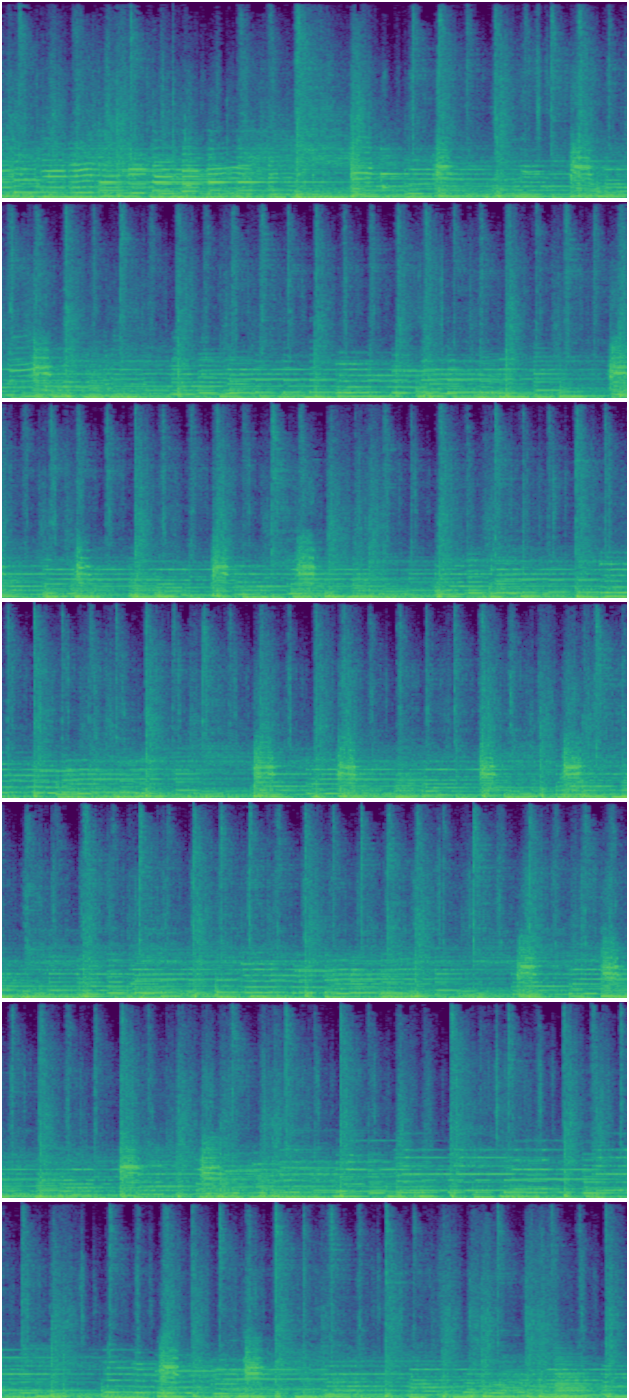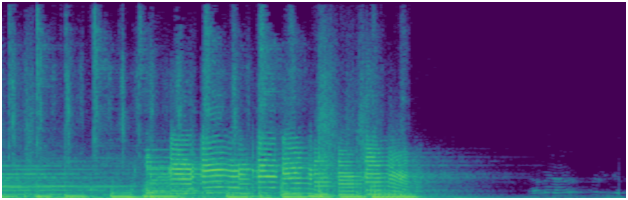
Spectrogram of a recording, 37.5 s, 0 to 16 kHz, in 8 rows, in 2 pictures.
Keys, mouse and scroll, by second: 0.6 KP_Subtract, 4.0 click, 5.5-8.0 drag, 8.6 click, 12.3 KP_Add, 14.3 space, 19.4 F6, 19.9 click, 21.0 click, 22.4 ctrl+z, 23.5 F7, 23.9 click, 26.4 shift+F6, 29.9 click, 32.7 KP_Add, 33.9 click, 34.4 space.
